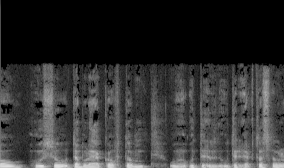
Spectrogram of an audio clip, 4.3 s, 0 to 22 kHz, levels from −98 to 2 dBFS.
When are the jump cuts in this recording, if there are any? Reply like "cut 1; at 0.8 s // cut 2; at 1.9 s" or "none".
none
